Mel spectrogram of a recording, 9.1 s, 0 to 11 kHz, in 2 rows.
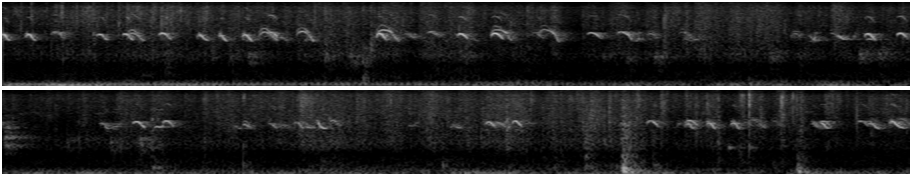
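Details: High repeated peeps from a group of 10-day-old broiler chicks, dense at first, then in clustered bursts, over a low hum with occasional knocks.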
